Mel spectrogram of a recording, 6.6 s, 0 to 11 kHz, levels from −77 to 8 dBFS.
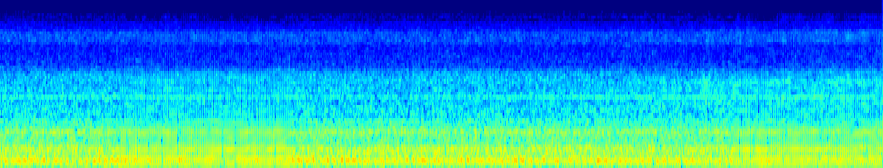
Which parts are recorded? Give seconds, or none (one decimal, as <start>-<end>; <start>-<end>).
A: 0.0-0.9; 2.2-5.5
